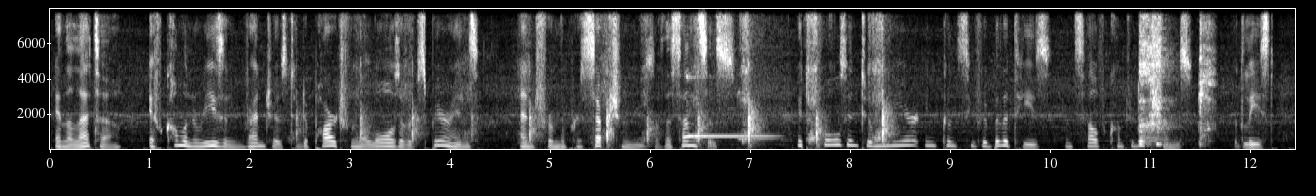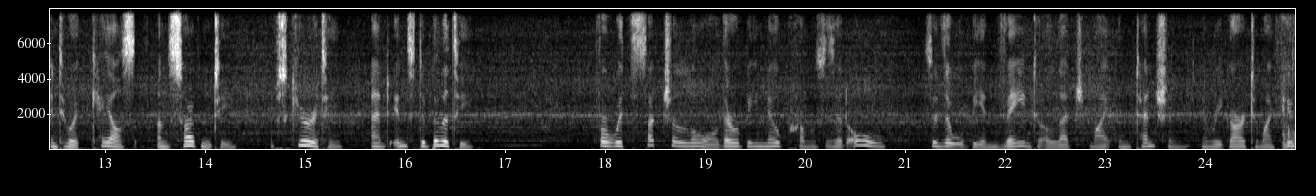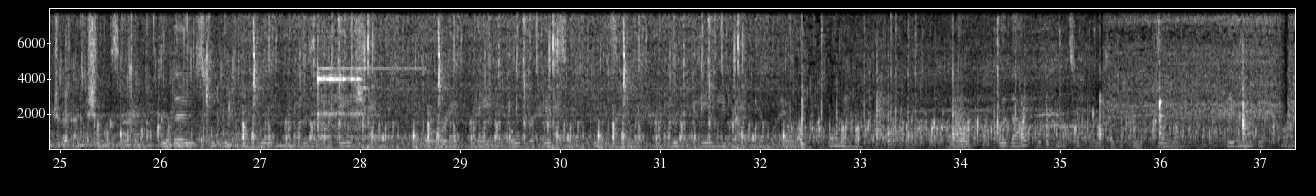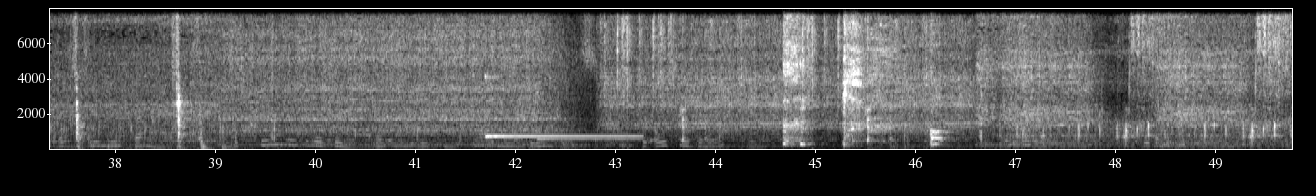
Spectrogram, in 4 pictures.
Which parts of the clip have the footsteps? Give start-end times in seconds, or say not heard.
not heard.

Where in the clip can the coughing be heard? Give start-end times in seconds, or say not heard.
10.8-11.7, 44.6-46.7.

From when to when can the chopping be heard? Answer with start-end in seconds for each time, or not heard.
2.3-8.4, 33.0-39.6.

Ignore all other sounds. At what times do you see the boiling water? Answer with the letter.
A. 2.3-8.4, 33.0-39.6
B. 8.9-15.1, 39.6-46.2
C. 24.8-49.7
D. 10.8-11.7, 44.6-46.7
C.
